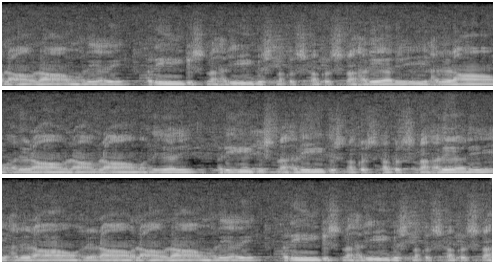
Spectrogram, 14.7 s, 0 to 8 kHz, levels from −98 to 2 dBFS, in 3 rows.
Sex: male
